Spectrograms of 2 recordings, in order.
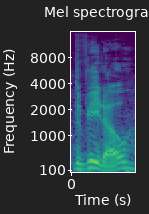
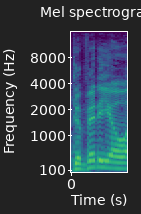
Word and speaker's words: DeVitto: are you doing today it's pronounced devido but deido I've heard many many times um actually my name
